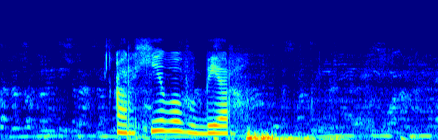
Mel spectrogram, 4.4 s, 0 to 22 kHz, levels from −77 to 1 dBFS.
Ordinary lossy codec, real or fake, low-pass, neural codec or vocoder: MP3, 48 kbps; real; 7.2 kHz; none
